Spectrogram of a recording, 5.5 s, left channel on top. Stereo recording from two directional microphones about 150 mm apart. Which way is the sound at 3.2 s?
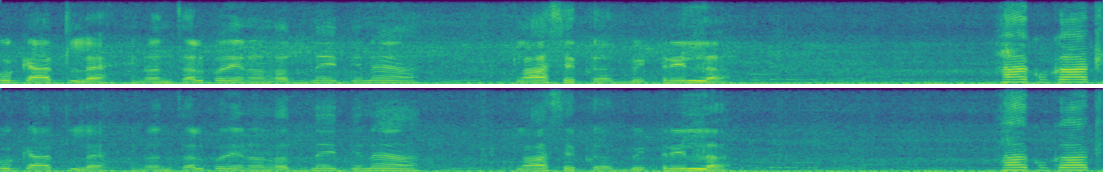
30° right (ahead or behind).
